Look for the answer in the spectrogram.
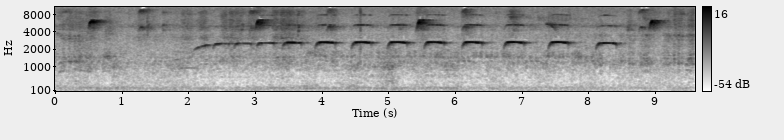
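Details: A Coppery-chested Jacamar with a fractured beak calls: a series of high, thin, slightly rising whistled notes, about two per second, with faint higher chips and soft background forest hum.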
